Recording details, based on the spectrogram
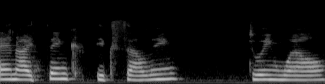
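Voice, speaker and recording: A very slow, somewhat breathy voice with a dark, mellow tone and monotone, flat intonation over a quiet background. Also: woman. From South Korea. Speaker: executive coach and author. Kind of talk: interview.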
